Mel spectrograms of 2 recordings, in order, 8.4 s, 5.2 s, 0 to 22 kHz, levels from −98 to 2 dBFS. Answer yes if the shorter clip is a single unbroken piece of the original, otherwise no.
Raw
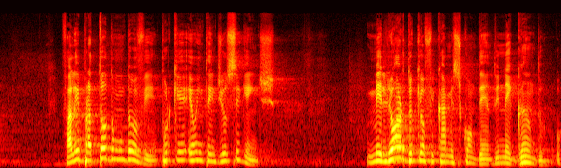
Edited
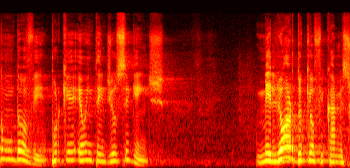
yes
